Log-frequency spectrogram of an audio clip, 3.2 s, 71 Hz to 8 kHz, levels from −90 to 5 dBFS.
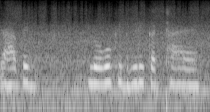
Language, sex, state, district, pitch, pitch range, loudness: Hindi, female, Uttar Pradesh, Lucknow, 230 Hz, 220-240 Hz, -15 LUFS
